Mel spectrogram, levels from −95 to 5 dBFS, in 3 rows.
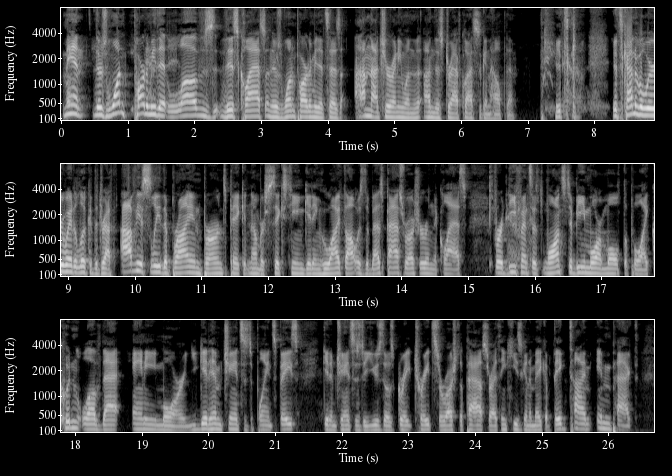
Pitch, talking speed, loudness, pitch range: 135 Hz, 240 wpm, -21 LUFS, 125-155 Hz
